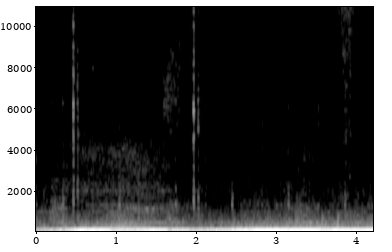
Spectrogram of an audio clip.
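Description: Toyota MR-S's mid-mounted 1ZZ-FE 1.8-litre four-cylinder engine pulling away from a stop. The engine rises in pitch as it accelerates about half a second in, under a heavy low rumble heard from inside the open-top cabin.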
